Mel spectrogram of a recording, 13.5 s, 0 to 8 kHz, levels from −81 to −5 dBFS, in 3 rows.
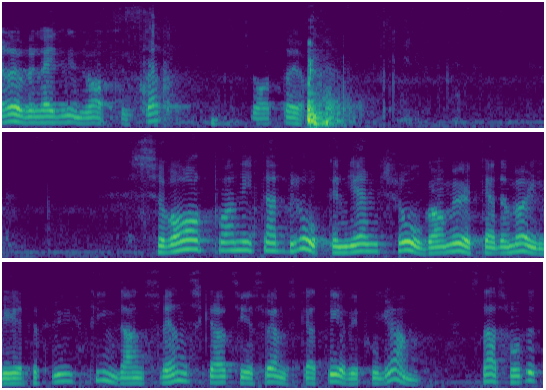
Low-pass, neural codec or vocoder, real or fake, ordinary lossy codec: none; codec, 16 kHz, 4 kbps, FreqCodec, smaller model; fake; none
